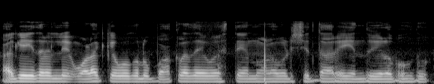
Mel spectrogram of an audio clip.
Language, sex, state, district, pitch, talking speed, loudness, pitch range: Kannada, male, Karnataka, Koppal, 130 Hz, 125 wpm, -18 LUFS, 130-135 Hz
